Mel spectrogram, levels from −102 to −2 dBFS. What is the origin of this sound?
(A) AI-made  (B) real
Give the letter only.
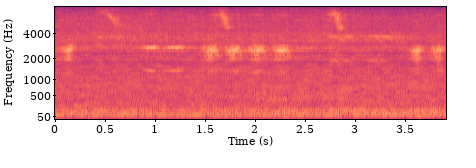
A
